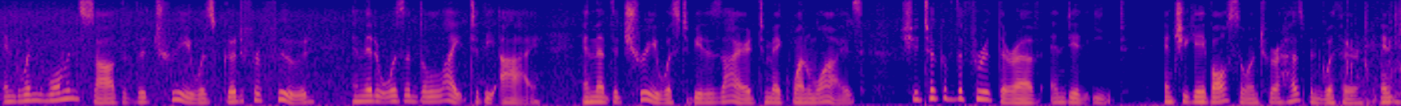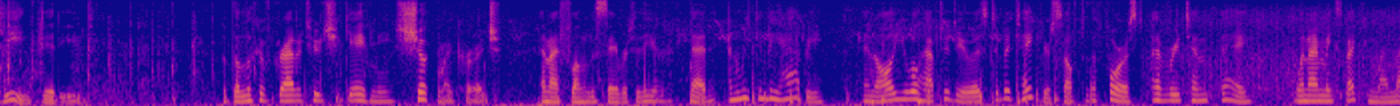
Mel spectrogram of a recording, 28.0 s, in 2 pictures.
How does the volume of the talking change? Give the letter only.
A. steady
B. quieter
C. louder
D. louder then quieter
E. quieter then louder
A.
